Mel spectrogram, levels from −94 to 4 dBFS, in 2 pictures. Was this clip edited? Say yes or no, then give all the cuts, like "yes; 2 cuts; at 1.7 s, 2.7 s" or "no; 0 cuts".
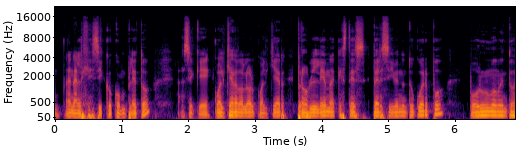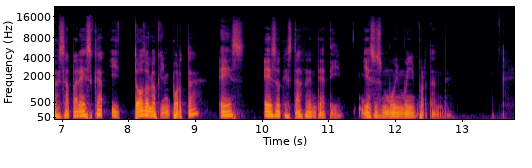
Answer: yes; 1 cut; at 4.7 s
